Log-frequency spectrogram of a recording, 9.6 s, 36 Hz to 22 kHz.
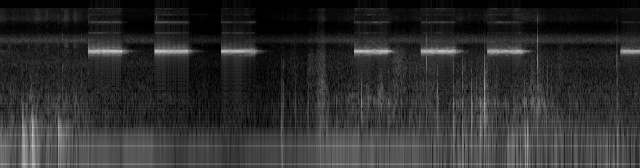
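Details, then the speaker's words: System Sensor SpectrAlert Classic horn strobe set on low volume, heard in background: high piercing horn in three short blasts, pause, three more; normal temporal-3 evacuation pattern. "Right now they're going off. I have the classic spectr alert horn strobe set on low volume so it's not too loud. You can hear it in the background."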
